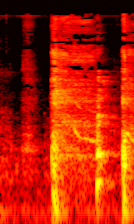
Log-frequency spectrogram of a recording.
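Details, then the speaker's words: Adult with an ongoing cough, recorded indoors while talking at home: a quick run of three short, sharp coughs. "So I've still got a cough, as you can hear."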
